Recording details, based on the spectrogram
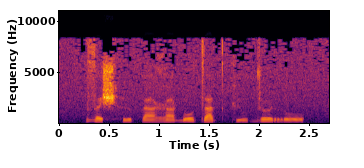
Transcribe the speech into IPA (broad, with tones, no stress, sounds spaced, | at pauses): z ɐ˧ ʃ h ɨ˨ θ a˨ ɣ a˨ ɠ o˦ t a˦ t kʲ u˧ d ɵ˦˨ r o˨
